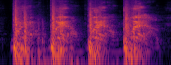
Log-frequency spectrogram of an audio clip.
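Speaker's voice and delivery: punched-out, very loud whams; loud impact noises. Acted. Game master acting out fish hitting the wall, loud. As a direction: slam each word like a heavy blow.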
